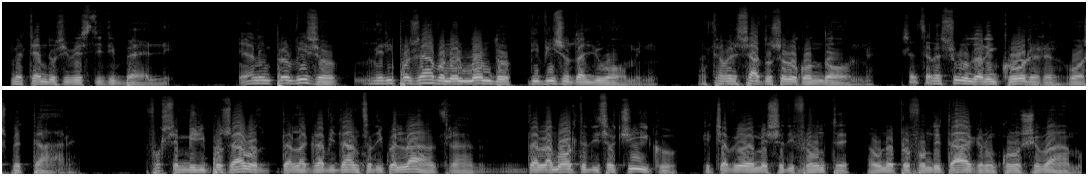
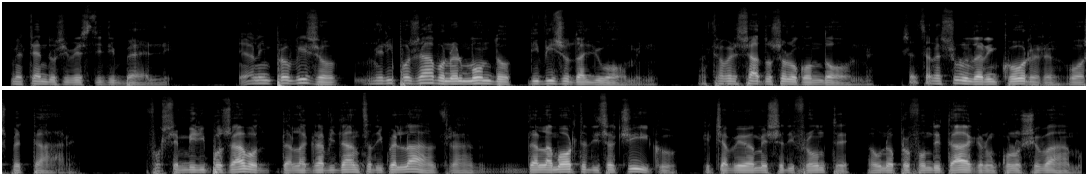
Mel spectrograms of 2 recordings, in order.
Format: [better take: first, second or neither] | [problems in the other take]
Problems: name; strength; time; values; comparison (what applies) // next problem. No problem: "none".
second | distortion; heavy; 8 dB below the speech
